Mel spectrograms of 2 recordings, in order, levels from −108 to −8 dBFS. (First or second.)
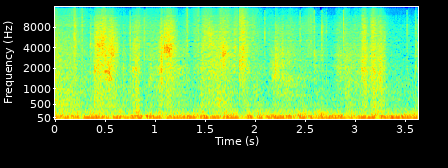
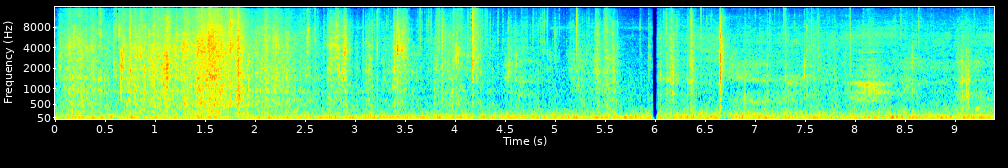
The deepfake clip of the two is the first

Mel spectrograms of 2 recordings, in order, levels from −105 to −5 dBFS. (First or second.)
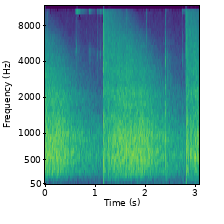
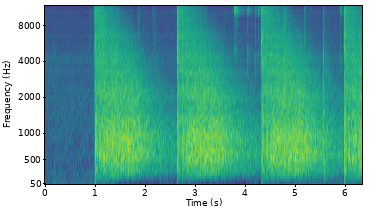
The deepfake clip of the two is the second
